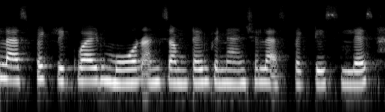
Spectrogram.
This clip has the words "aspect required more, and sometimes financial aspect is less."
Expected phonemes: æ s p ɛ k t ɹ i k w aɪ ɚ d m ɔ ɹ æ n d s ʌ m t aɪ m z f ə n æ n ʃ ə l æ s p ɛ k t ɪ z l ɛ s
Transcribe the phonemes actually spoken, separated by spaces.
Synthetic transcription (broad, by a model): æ s p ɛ k t ɹ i k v aɪ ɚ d m ɔ ɹ æ n d s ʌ m t aɪ m f ə n æ n ʃ ə l æ s p ɛ k t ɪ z l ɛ s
